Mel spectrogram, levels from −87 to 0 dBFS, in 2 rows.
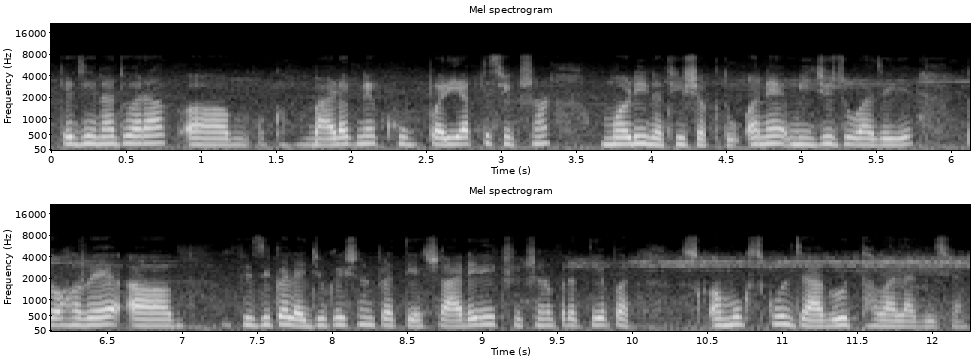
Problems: none marked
